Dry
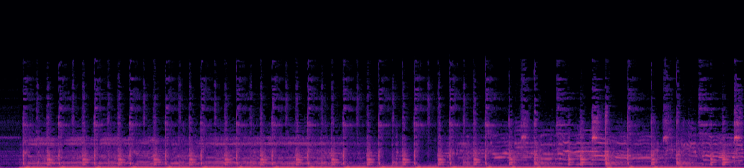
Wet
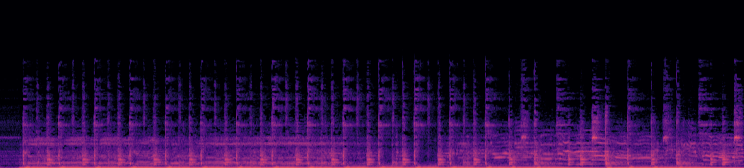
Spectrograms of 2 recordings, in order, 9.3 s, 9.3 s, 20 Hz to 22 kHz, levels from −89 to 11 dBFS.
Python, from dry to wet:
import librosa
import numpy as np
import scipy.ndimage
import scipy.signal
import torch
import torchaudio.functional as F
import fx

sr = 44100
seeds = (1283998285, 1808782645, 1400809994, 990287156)

y = fx.high_shelf(x, sr, hz=5700.0, db=5.0, at=(3.31, 5.32))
